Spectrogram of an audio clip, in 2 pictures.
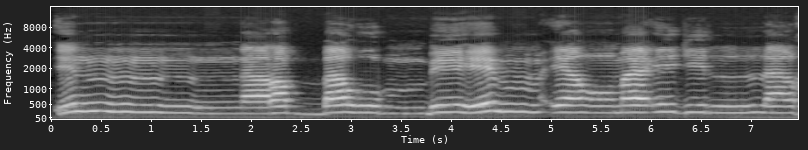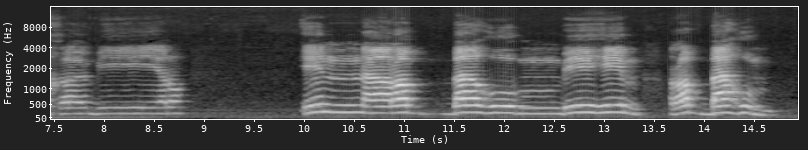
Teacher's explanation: Di sini ada bunyi samar-samar, kemudian juga dengung, ya. Karena huruf mim dan huruf ba disatukan, dilebur, diidghamkan. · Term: ikhfa syafawi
